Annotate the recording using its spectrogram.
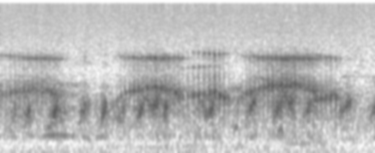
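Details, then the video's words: A dense frog chorus of croaks with rising, arched calls repeating about twice a second, overlaid by sustained high buzzing trills that come and go. "Rechot żab. Croaking frog sound."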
